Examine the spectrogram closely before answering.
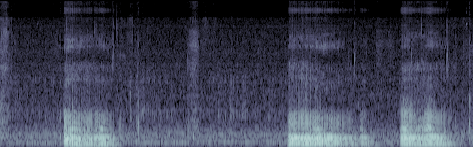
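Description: A dog licks and chews at a food bowl.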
